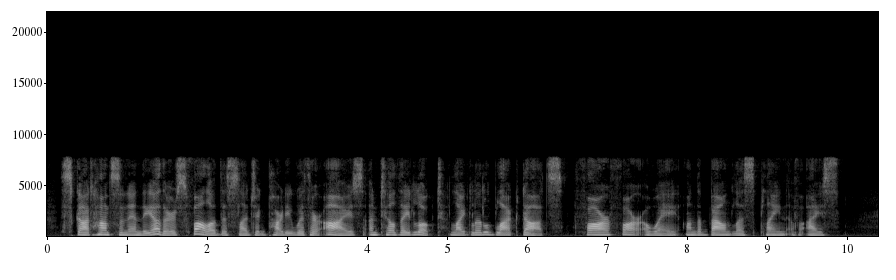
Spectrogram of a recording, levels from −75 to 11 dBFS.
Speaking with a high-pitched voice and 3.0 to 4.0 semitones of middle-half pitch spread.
No: medium, 175 Hz; average, 3.3 semitones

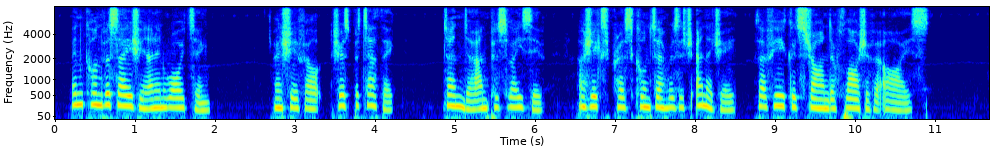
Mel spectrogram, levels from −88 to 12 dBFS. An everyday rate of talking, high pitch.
Yes: average, 155 wpm; high, 215 Hz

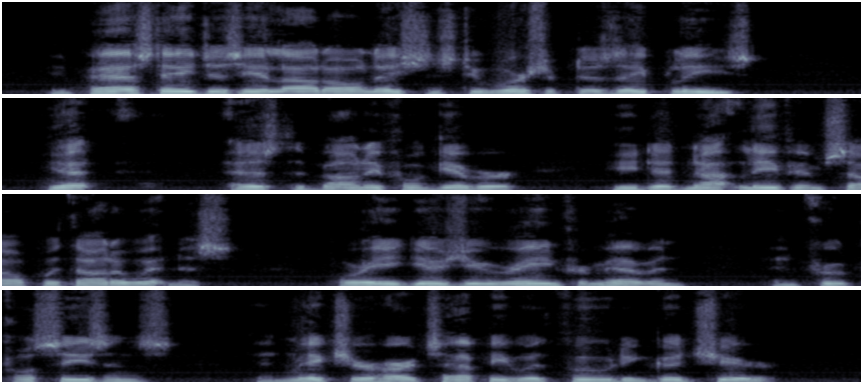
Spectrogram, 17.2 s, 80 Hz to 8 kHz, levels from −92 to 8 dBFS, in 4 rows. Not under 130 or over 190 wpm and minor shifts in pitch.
Yes: average, 155 wpm; narrow, 1.6 semitones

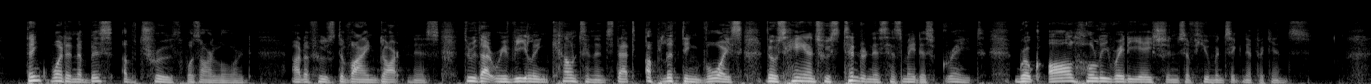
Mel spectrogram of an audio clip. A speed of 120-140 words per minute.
No: average, 155 wpm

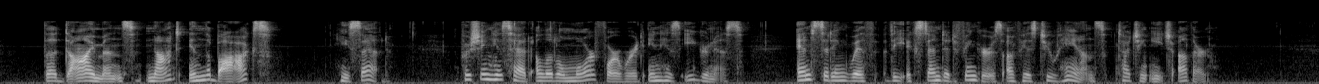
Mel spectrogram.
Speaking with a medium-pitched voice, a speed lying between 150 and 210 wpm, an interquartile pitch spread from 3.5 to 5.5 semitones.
No: medium, 165 Hz; average, 140 wpm; average, 4.3 semitones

